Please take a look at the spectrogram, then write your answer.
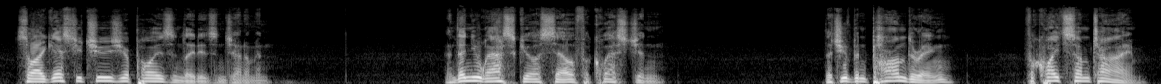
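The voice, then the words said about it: Put-on British accent. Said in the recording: “Why do I have a British accent when I'm not from England at all? ... I'm from New York, now living in Massachusetts. Why am I talking like this?”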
